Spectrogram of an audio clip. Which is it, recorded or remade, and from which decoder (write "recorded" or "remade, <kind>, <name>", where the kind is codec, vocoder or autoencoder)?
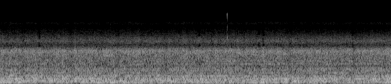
recorded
